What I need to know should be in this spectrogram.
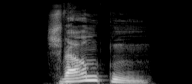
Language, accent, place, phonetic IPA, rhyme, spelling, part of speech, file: German, Germany, Berlin, [ˈʃvɛʁmtn̩], -ɛʁmtn̩, schwärmten, verb, De-schwärmten.ogg
- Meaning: inflection of schwärmen: 1. first/third-person plural preterite 2. first/third-person plural subjunctive II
